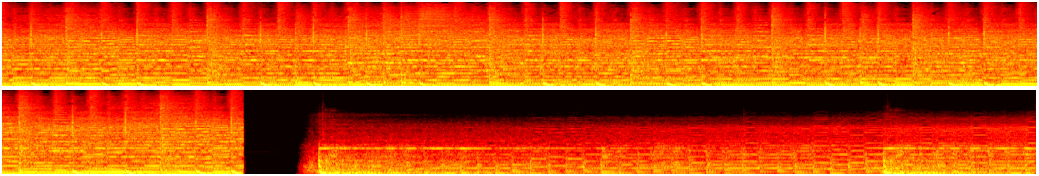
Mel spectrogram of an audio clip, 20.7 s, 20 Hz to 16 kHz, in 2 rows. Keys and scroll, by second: 14.2 shift+Down.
